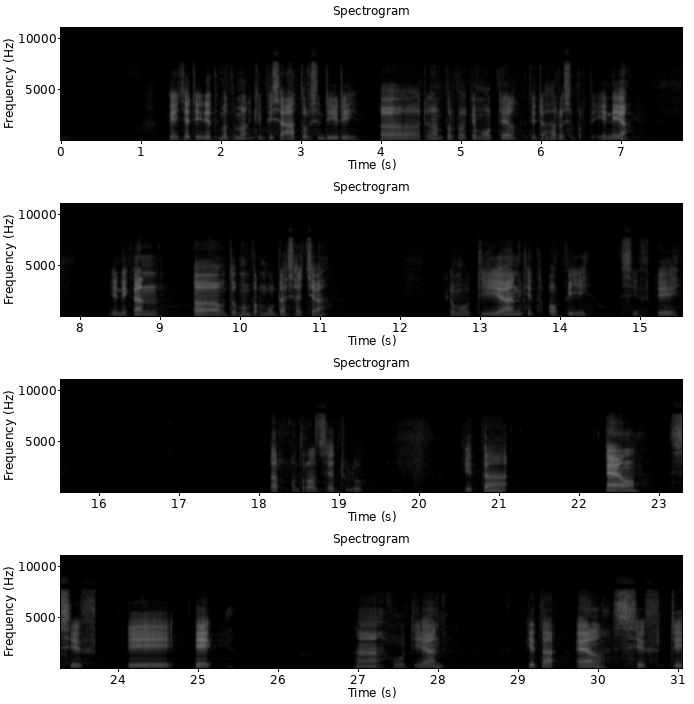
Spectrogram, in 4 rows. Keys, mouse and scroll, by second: 0.8 click, 2.0 click, 4.0 click, 5.8 ctrl+r, 9.0 click, 10.1 click, 10.8 click, 14.0 l, 15.1 shift+d, 18.4 ctrl+z, 18.6 ctrl+z, 18.8 ctrl+z, 20.2 click, 22.2 l, 24.0 shift+d, 28.9 click, 29.5 l, 30.7 shift+d.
